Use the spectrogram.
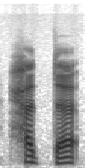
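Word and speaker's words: حتى: doble está ya está pronuncien hasta con la t hata vi más nada aquí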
